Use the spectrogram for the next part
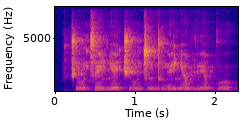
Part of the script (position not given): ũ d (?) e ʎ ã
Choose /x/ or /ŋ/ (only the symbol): ŋ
